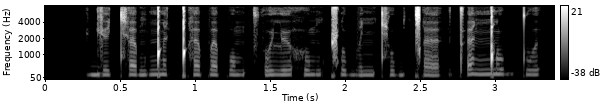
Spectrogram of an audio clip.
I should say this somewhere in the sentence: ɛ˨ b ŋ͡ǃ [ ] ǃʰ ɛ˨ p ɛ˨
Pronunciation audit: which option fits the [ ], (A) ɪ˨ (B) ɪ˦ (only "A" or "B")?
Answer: B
